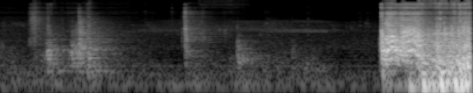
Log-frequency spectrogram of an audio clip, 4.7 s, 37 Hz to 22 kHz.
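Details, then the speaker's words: Cub Cadet 682 with a Kohler KT17 twin, first start with mouse debris inside, solenoid jumped. A few clicks and clunks, then it fires at once into a steady, even run with no misses. Normal start. "Started right up. That was actually the first start. It had some mice remnants in it, you can see."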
